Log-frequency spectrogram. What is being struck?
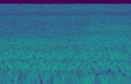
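Nothing is struck.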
